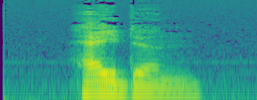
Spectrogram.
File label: "heiden", Dutch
